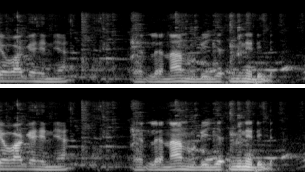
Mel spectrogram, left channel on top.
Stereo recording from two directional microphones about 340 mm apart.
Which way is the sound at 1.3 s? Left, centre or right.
Centre.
